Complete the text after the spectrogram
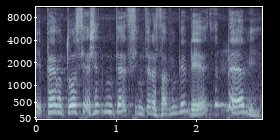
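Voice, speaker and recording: Words rush out of a man at a very fast pace. Noticeable noise fills the background. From Brazil, Ceará (Crato). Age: 70s. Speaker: religious leader and former footballer. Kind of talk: interview. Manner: halting.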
